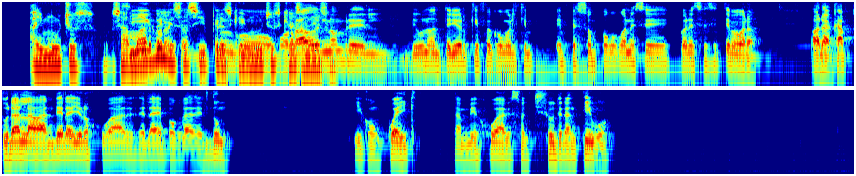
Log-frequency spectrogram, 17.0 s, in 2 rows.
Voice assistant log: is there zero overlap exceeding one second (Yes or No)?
No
